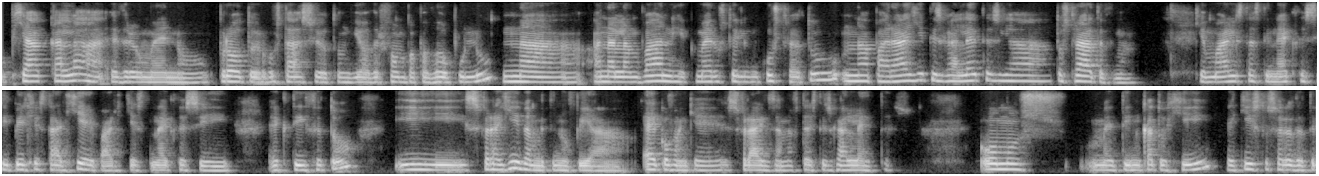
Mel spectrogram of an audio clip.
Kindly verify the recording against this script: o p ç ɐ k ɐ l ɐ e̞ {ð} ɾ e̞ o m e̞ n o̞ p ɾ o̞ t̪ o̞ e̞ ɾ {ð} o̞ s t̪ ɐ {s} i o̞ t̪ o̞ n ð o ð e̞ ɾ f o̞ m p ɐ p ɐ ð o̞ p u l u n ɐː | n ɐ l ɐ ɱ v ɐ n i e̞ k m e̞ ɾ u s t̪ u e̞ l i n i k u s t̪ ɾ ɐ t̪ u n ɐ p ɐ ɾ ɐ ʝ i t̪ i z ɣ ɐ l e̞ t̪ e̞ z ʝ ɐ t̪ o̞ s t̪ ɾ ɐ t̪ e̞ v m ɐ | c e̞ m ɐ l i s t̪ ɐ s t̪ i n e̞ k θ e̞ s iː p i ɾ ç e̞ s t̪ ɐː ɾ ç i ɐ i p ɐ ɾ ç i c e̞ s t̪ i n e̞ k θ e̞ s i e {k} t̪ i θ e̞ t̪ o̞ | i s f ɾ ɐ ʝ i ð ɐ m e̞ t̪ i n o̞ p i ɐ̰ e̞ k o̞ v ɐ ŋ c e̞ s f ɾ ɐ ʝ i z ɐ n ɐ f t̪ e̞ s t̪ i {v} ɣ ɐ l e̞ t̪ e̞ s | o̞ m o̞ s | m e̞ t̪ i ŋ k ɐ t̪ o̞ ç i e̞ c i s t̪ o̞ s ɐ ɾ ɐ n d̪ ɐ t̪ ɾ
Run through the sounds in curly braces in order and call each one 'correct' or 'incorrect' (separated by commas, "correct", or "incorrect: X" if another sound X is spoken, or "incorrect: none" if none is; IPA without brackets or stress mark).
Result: correct, incorrect: ɣ, correct, correct, incorrect: z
